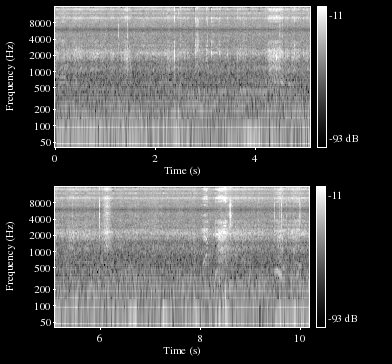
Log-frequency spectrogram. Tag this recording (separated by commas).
Speech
